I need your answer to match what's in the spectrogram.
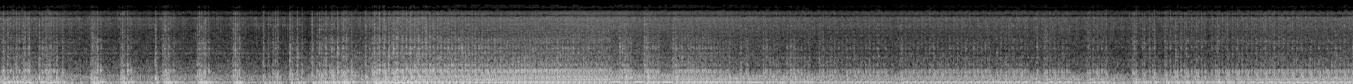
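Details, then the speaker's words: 1937 Chevy truck six, running on gasoline after 45 years sitting, a few uneven catches then steady even idle with no knocking or missing, no smoke; shut down because it warms fast and boils the water. "well I got to say she runs pretty d d good we shut her down cuz she's starting to get warm real quick yeah she's starting to boil that water in there she gets warm fast"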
